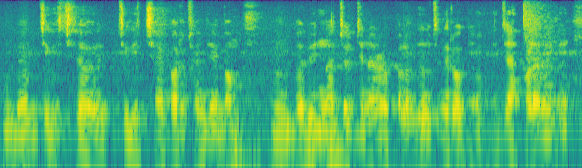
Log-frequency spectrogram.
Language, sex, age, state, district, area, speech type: Odia, male, 18-30, Odisha, Ganjam, urban, spontaneous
